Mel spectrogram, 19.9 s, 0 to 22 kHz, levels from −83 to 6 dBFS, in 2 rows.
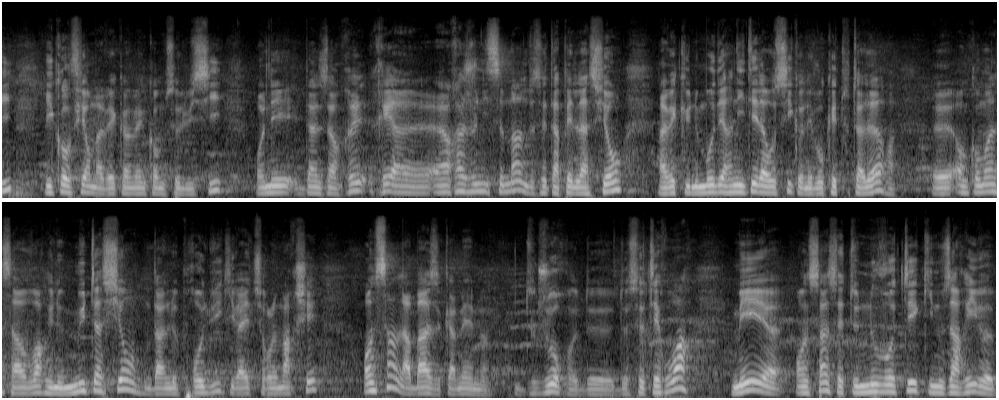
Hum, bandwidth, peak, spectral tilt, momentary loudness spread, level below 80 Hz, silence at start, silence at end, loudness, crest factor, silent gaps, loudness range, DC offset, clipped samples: none; 16.5 kHz; -4 dBFS; -4.5 dB/octave; 9 LU; -46 dBFS; 0 s; 0 s; -23 LUFS; 18 dB; none; 3 LU; under 0.1%; under 0.1%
